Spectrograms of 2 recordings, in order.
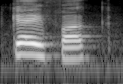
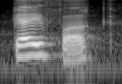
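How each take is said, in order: Both takes have the same delivery.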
